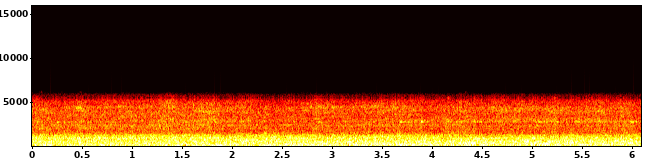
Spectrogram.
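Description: Graffenstaden 1720 1L vertical turning lathe running under power, a steady mechanical hum with a faint low tone, while its ram traverses vertically.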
